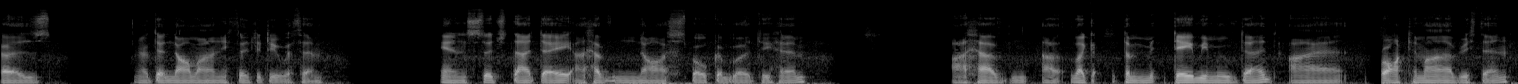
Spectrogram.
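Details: Male speaker with a self-described uncontrollable speech impediment, improved after about 10 years of speech therapy; formerly used an iPad button talking device, not used for almost three years; speech impediment.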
